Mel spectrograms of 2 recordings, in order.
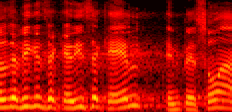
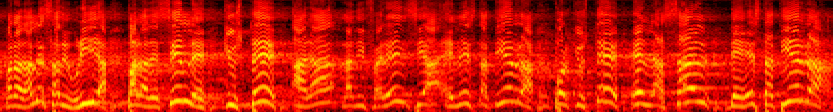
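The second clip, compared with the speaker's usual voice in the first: predicación a plena voz; 7 semitones higher, 8 dB louder than usual. Real, not acted. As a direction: preach it forcefully, stretching the key words. Preaches at full force. (predicación enérgica, fuerte y alargada)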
